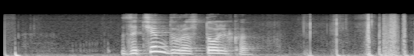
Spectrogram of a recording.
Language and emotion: Russian, angry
